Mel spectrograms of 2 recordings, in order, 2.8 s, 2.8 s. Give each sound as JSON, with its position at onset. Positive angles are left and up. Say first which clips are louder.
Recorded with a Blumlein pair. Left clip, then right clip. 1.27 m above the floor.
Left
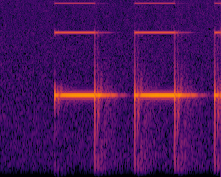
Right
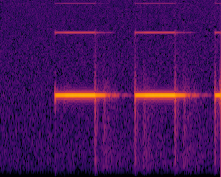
{"t": 0.7, "sound": "an alarm", "louder": "right 5 dB", "azimuth_deg": 55, "distance_m": 1.9}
